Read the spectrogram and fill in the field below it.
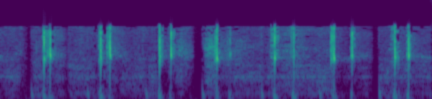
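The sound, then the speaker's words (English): A quick run of about a dozen crisp finger snaps, made by women at a debate as gentle applause instead of clapping, falling in loose pairs with brief gaps between, with no voices over them. “They would clap, because they thought clapping is very aggressive. It's too aggressive. Yeah. It's too aggressive. This is like gentle.”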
